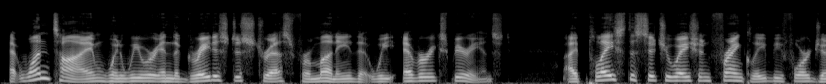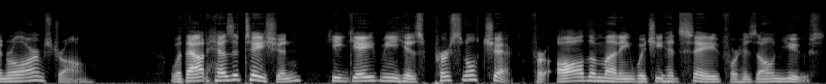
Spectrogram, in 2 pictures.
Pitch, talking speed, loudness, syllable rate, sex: 150 Hz, 160 wpm, -21 LUFS, 4.8 syllables/s, male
